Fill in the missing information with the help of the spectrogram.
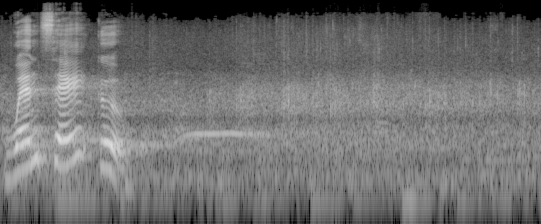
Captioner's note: cheering and applause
